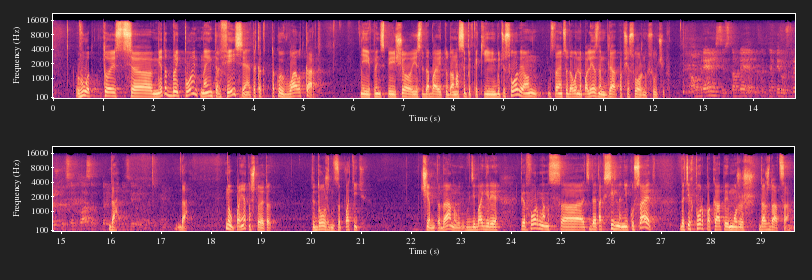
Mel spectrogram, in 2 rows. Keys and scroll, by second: 13.6 super+F2.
